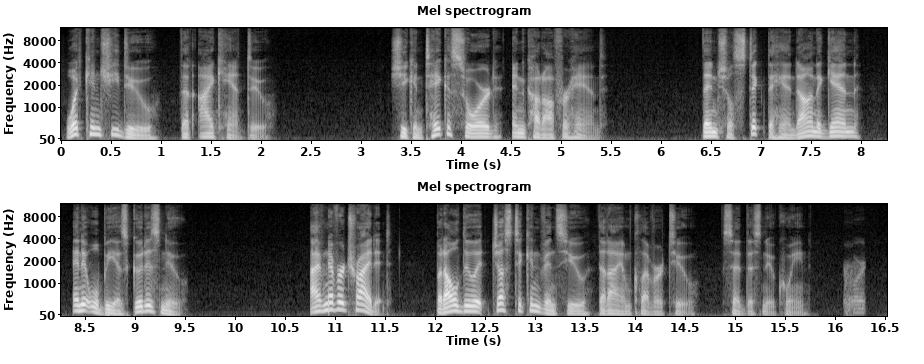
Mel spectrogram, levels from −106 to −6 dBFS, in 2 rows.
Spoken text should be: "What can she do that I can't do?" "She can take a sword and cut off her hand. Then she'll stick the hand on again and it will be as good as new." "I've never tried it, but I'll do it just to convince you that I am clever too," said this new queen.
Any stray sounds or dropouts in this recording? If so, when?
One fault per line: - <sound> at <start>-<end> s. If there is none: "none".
- laugh at 16.1-16.3 s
